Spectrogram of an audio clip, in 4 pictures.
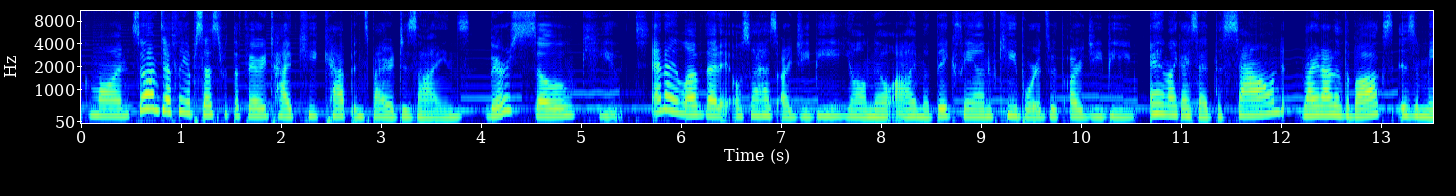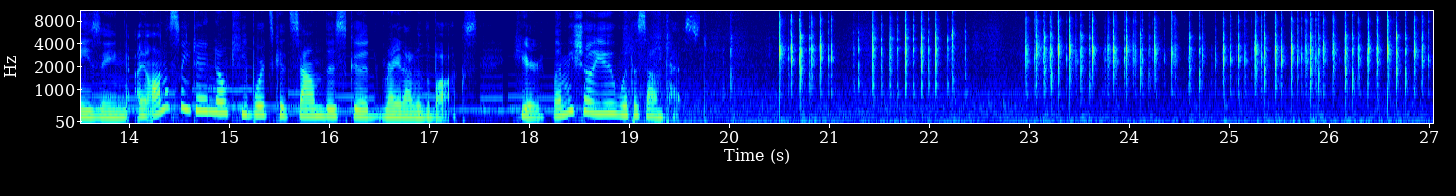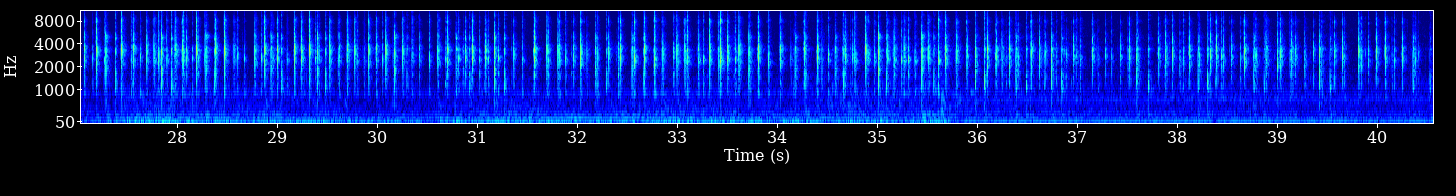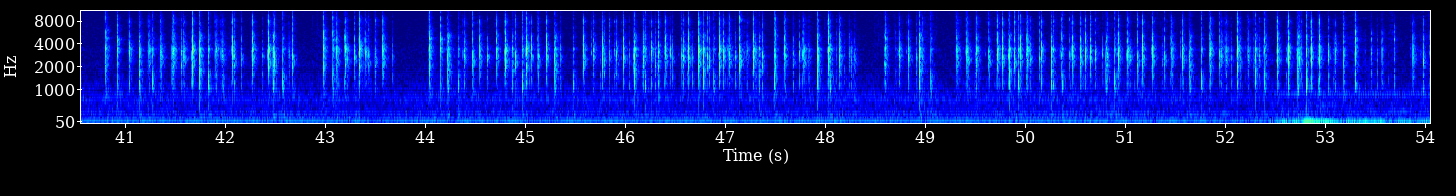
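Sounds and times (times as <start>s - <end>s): mechanical keyboard typing: 19.9s - 54.0s.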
